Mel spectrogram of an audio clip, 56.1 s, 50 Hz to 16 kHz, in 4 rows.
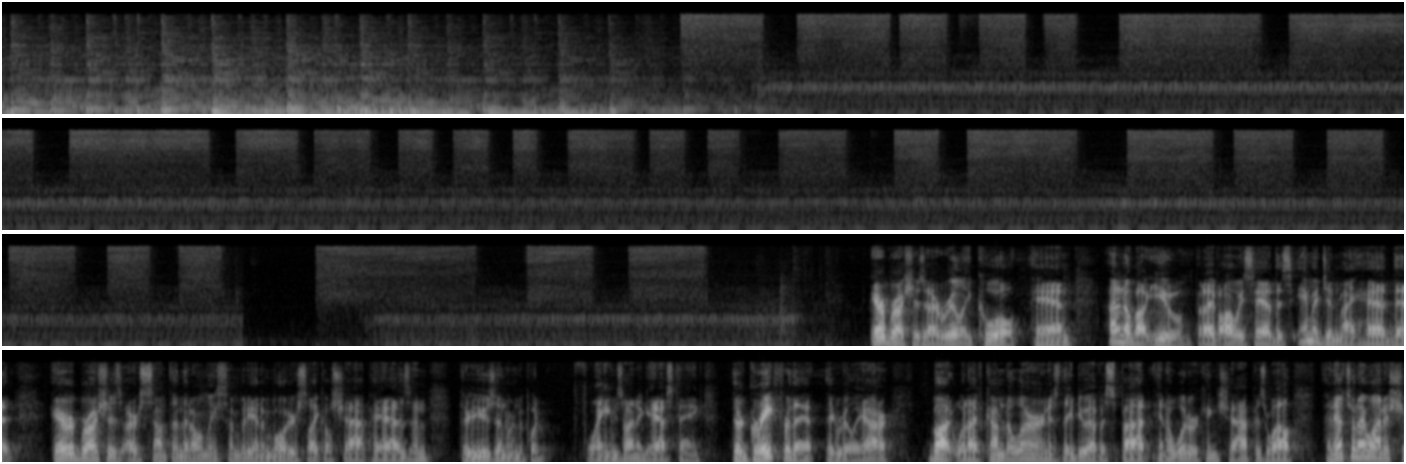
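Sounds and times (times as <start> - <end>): small compressor humming: 4.9 - 30.5, 31.1 - 36.3
airbrush air hiss: 6.8 - 30.5, 31.2 - 36.0.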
